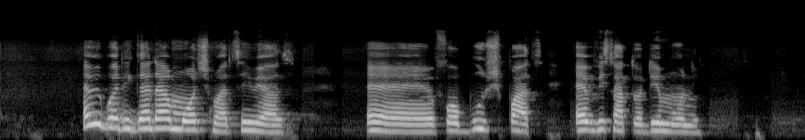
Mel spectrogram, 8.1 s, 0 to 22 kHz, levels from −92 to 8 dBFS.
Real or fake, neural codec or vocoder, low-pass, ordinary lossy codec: real; none; 9.9 kHz; none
